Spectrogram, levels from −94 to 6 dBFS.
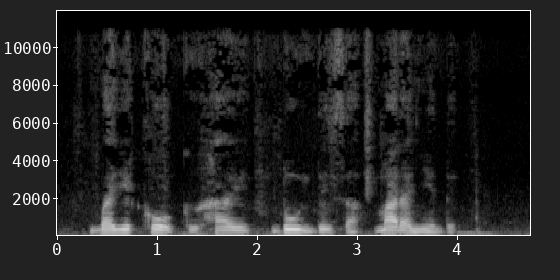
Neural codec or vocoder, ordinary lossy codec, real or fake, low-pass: none; MP3, 64 kbps; real; 10.8 kHz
